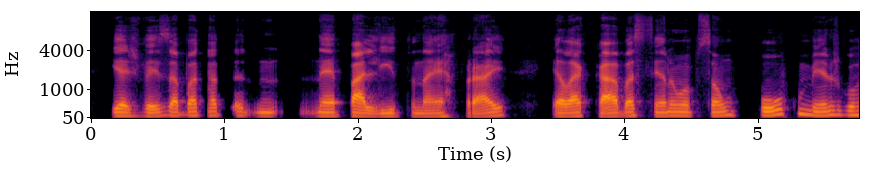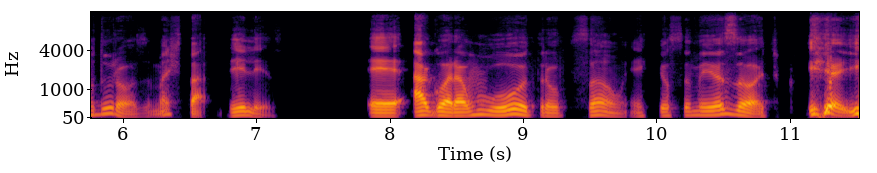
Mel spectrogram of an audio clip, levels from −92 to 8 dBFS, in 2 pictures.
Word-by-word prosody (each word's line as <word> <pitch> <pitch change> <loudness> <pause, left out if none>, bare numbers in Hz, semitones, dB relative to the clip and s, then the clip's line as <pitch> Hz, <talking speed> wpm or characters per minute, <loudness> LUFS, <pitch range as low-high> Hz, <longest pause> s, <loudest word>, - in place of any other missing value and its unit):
e, 120 - +1
às 110 - 0
vezes, 110 +3 -4
a 120 - +2
batata 130 0 -5 0.2
n 115 0 -6 0.2
né 115 -1 -3
palito 105 -1 -2
na 95 0 -4
AirFryer, 100 +4 -4 0.3
ela 105 0 +2
acaba 110 0 0
sendo 120 0 -5
uma 120 - -1
opção 120 +1 -5
um 140 - -10 0.2
pouco 145 +7 -2
menos 140 -2 -3
gordurosa, 140 - -4
mas - - -9
tá, - - -3 0.2
beleza. 130 +2 -1 0.7
Eh, 105 0 +6
agora 130 -3 +8
um 155 +6 -3
outro 135 -4 +4
opção 125 0 -3
é 105 - -14
que - - -28
eu 120 - -3
sou 125 +2 -8
meio 135 +1 +2
exótico 155 -2 +2 0.2
e - - +7
aí. - - +7
120 Hz, 180 wpm, -21 LUFS, 110-135 Hz, 0.7 s, agora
